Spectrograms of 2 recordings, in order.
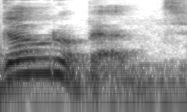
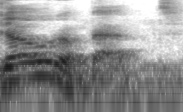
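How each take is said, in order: First: The t in 'to' is a quick flap. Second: The t in 'to' is a quick flap.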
